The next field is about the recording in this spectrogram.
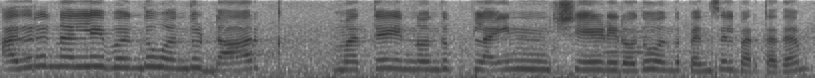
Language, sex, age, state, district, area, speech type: Kannada, female, 18-30, Karnataka, Tumkur, urban, spontaneous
